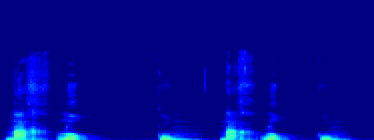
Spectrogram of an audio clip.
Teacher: hurufnya tebal ya kalau disukunkan jadi qolqolah memantul tapi karena ketemu Kaf ini melebur jadi kofnya nggak memantul bacanya itu makhluk bukan makhluk atau makhluk pun bukan tidak mantul · nggak memantul bacanya itu makhluk bukan makhluk atau makhluk pun bukan tidak mantul cukup di tasdid saja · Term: idgham mutaqaribain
